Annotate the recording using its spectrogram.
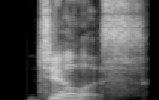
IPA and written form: ˈdʒeləs (jealous)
